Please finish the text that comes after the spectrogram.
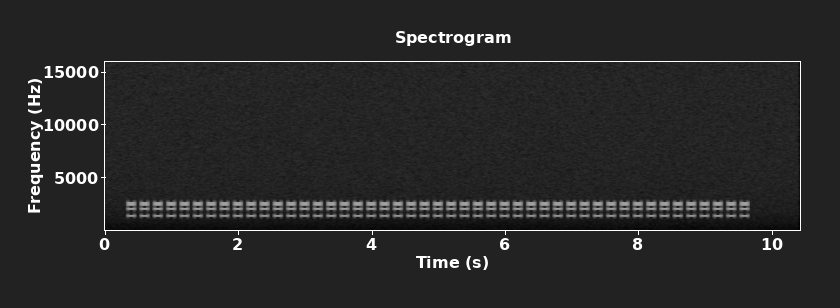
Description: Telephone call progress tone (North American plan), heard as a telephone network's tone, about 1400, 2050, 2450, 2600 Hz, 0.1 s on and 0.1 s off. Off-hook warning tone.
